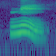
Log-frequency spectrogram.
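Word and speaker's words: νι: letter today is a consonant knee yes pronounced just like the knee on your leg its sound in greek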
